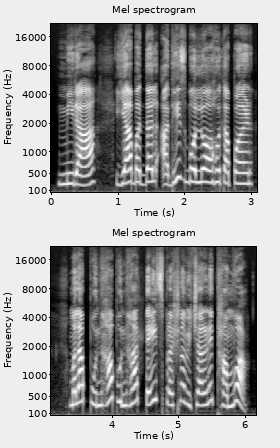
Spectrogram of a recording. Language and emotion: Marathi, angry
